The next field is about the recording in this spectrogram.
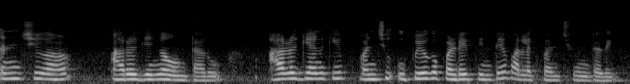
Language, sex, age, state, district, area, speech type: Telugu, female, 18-30, Telangana, Peddapalli, rural, spontaneous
